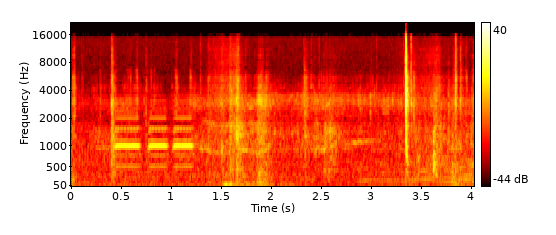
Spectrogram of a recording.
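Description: Car horn giving three short honks, then a low thump, and a single sharp crack as one car slams into another in a freeway collision.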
